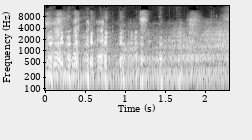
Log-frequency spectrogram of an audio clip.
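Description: Voices and laughter over an online call for about the first second, then a steady low hum of several held tones.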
